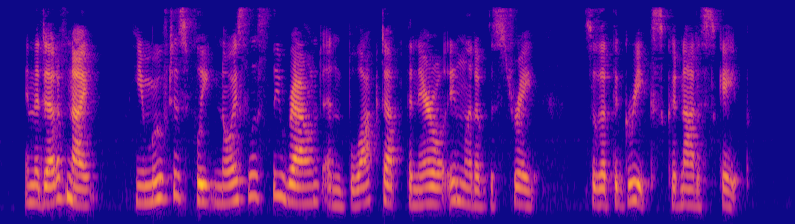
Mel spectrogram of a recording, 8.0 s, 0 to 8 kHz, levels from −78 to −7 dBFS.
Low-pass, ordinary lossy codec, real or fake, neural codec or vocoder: 7.2 kHz; MP3, 48 kbps; real; none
